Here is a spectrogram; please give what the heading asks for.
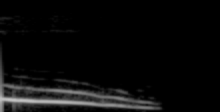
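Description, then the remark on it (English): A person howls like a coyote: a single loud, drawn-out note that slides steadily downward in pitch for about a second before cutting off into silence. “Howling Coyote.”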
